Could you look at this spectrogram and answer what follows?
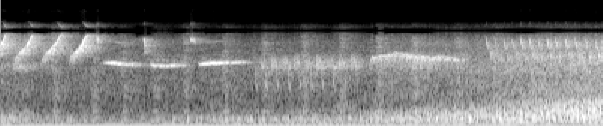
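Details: Brief burst from a local canary singing vigorously. Quick rising notes give way to short whistled tones and a slurred whistle, while low rumbling noise builds toward the end.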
